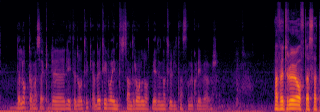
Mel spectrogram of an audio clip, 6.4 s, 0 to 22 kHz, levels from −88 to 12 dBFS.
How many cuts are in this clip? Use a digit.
1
